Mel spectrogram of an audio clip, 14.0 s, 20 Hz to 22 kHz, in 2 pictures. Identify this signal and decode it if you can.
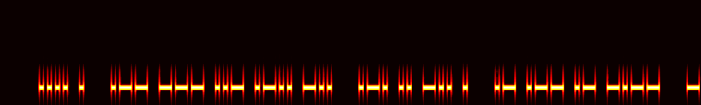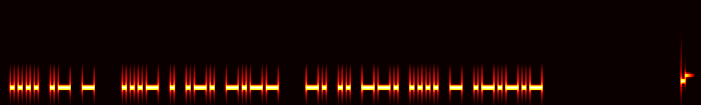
Morse code, heard as a keyed tone, about 28 wpm, 700 Hz. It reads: HE WOULD RIDE AWAY THAT VERY NIGHT.
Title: Sentences from Top 1200 Words 30wpm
